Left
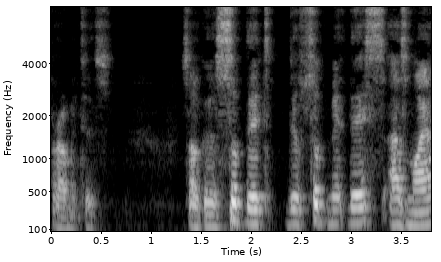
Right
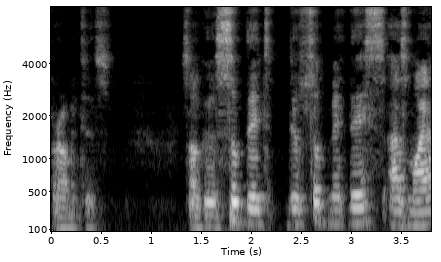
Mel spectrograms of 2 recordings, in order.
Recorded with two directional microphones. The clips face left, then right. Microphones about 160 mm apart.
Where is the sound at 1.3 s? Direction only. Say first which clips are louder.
Left 1 dB; 30° left (ahead or behind).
